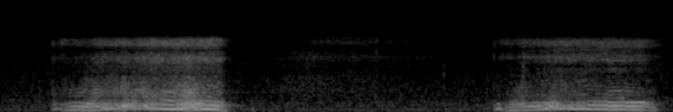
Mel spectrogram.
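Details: Bulldog snoring loudly.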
